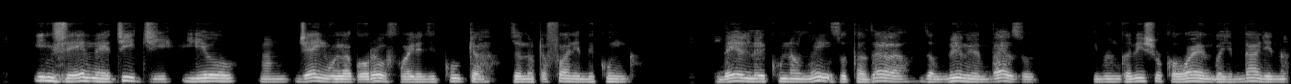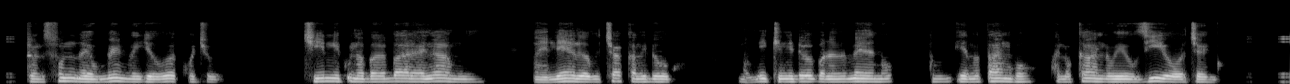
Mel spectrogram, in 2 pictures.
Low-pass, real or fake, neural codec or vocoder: 7.2 kHz; fake; codec, 24 kHz, 0.9 kbps, WavTokenizer, medium music audio release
